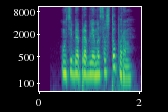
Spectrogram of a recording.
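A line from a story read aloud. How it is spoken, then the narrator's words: Smirking. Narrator (Russian): хмыкнул Власов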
